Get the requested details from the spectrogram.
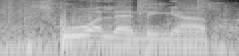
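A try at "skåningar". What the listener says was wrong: Alltså, förläng inte ordet. Kan du sluta förlänga ordet? Det är fel ordet.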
